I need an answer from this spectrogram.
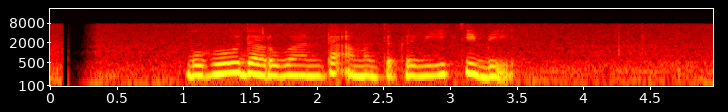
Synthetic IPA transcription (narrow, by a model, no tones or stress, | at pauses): boɦud̪aɾuʋaɳʈəʔamət̪əkəʋiːt̪ibḛː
